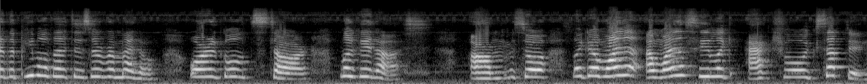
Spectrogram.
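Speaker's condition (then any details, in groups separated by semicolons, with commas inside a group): Cerebral palsy; special education helped speaking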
